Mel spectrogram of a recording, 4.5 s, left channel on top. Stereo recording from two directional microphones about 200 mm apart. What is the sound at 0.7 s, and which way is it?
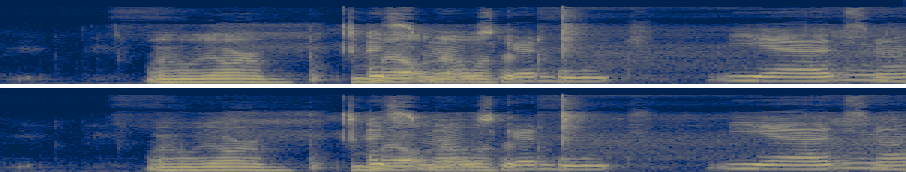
A child's voice, 15° left (ahead or behind).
